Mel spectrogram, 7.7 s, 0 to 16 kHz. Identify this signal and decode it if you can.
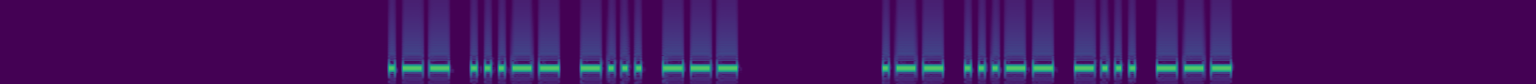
Morse code, heard as a keyed tone, about 36 wpm, 700 Hz. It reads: W3BO W3BO
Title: USA Call Signs - 4 Characters - Repeated 2x - 35wpm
